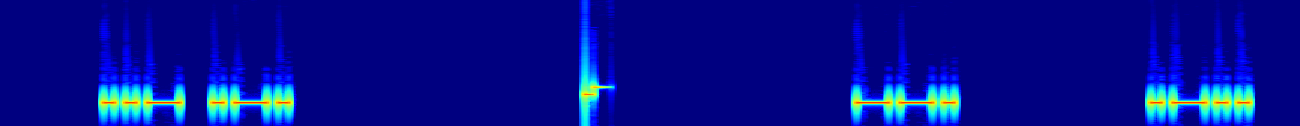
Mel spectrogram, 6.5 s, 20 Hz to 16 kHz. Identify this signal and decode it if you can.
Morse code, heard as a keyed tone, about 22 wpm, spaced as for 11 wpm, 700 Hz. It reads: UR GL
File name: Top 90 QSO Elements - 6x Character Spacing - 22wpm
